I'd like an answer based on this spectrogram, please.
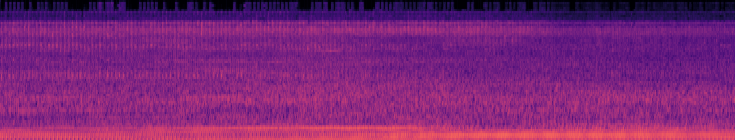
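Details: Toro lawnmower with a Briggs & Stratton engine that ran rough and was hard to start, after its plastic carburetor was reinstalled: it holds a smooth, steady beat with constant pitch and no surging or sputter. It runs normally.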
